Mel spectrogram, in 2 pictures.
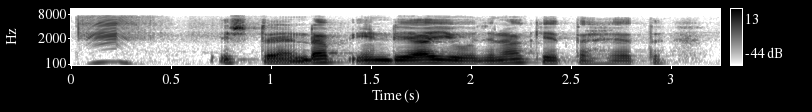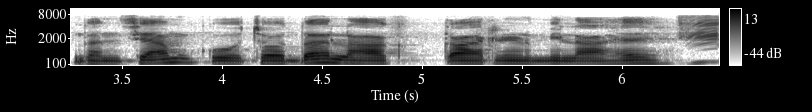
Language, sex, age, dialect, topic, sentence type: Hindi, male, 18-24, Garhwali, banking, statement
